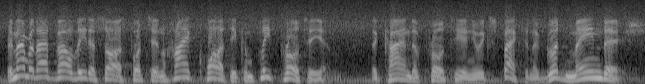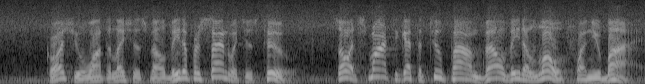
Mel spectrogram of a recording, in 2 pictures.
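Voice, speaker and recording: A man's voice: on the high side, big pitch swings, moderate pace. An American man announcing in a polished, emphatic sales style, like a 1940s radio commercial. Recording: tinny, noisy 1940s radio broadcast.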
